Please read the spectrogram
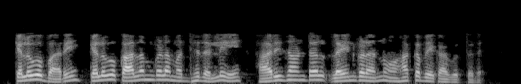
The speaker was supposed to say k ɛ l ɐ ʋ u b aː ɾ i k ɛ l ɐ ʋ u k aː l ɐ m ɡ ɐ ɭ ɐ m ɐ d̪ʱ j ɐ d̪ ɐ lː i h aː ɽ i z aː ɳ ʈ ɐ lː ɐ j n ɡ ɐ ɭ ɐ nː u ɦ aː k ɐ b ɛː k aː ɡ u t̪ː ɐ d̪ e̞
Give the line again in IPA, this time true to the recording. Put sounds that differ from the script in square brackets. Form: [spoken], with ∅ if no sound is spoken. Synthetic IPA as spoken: k ɛ l ɐ ʋ u b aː ɾ i k ɛ l ɐ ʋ u k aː l ɐ m ɡ ɐ ɭ ɐ m ɐ d̪ʱ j ɐ d̪ ɐ lː i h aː [ɾ] i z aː ɳ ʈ ɐ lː ɐ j n ɡ ɐ ɭ ɐ nː u ɦ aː k ɐ b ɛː k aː ɡ u t̪ː ɐ d̪ e̞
